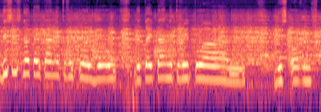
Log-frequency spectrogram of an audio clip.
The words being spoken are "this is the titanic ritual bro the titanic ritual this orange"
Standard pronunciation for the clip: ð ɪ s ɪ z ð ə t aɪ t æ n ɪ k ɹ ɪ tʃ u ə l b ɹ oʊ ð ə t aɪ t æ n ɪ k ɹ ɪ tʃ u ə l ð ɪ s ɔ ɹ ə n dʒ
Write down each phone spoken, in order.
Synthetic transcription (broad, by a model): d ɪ s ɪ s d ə t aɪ t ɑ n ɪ k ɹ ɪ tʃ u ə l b oʊ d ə t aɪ t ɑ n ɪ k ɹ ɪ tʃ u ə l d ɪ s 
